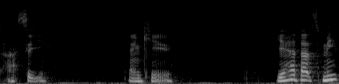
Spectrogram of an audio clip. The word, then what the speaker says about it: ASCII: I now know that it's pronounced ASCII.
